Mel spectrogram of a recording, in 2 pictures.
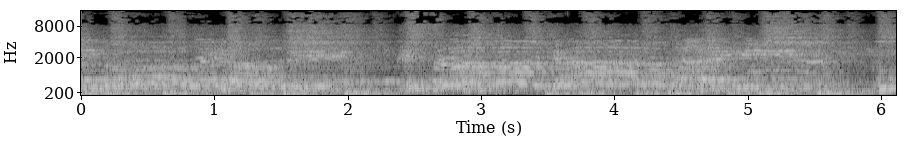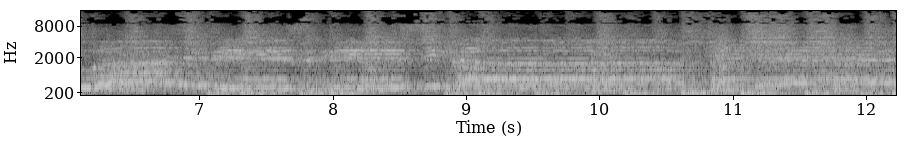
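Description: Live contemporary worship band playing a slow praise song: several male and female voices singing together in long held phrases over acoustic guitar, bass, keyboard and drums.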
